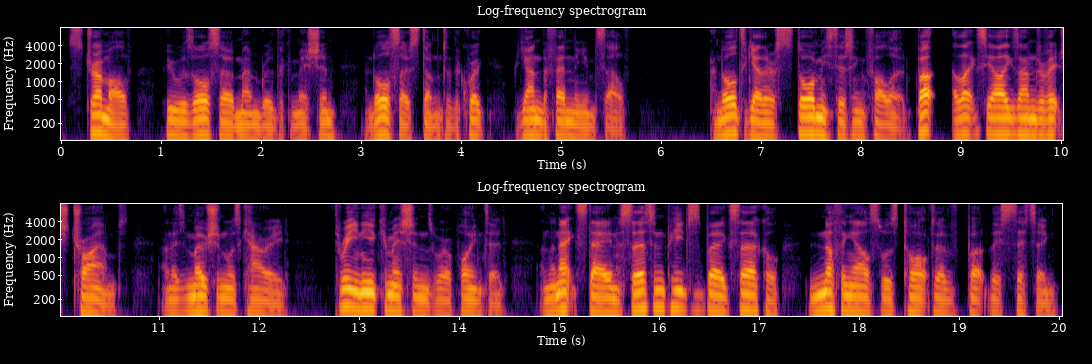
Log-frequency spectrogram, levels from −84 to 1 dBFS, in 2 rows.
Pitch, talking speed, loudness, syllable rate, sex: 105 Hz, 165 wpm, -20 LUFS, 5.6 syllables/s, male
